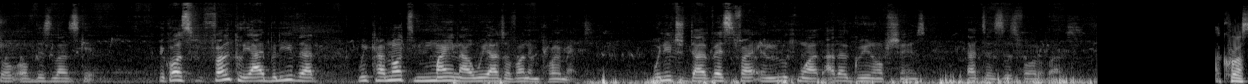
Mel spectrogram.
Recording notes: Recordings of interviews captured during a May 2023 field trip to Ghana.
